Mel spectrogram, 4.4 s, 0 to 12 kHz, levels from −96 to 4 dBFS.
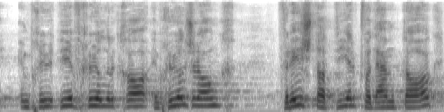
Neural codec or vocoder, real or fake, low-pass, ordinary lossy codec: vocoder, 44.1 kHz, 128 mel bands every 256 samples, BigVGAN v2; fake; 10.8 kHz; AAC, 48 kbps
